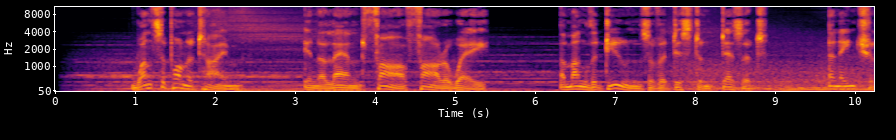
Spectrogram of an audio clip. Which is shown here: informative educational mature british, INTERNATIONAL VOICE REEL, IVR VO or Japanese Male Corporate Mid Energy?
informative educational mature british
